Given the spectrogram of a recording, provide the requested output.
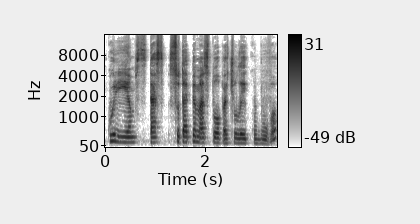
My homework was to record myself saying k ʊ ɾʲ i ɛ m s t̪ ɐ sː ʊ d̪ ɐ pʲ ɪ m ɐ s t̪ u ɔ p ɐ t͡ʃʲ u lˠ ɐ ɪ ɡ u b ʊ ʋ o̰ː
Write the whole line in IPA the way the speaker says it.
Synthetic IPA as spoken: k ʊ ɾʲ i ɛ m s t̪ ɐ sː ʊ t̪ ɐ pʲ ɪ m ɐ s t̪ u ɔ p ɐ t͡ʃʲ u lˠ ɐ ɪ k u b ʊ ʋ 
